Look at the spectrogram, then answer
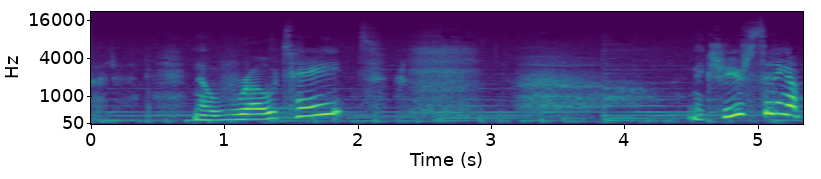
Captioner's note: inhales and exhales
